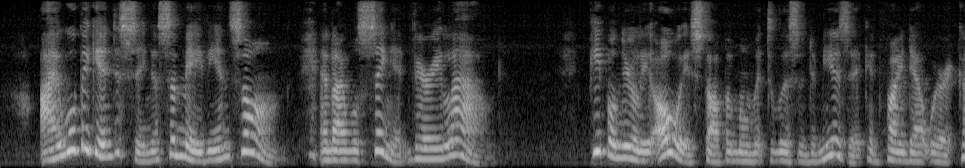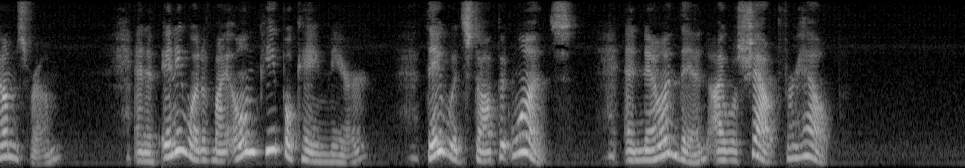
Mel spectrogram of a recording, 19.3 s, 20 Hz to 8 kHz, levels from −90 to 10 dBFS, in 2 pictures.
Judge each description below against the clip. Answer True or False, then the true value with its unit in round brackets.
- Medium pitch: True (170 Hz)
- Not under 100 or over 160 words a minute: False (170 wpm)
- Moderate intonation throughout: False (7.4 semitones)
